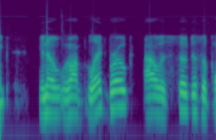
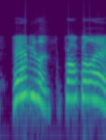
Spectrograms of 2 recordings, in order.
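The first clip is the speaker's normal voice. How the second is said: put-on laughing yell, much higher; 11 semitones higher than usual. Recounting calling for an ambulance after breaking a leg, retelling a laughing yell. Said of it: "I'm laughing and yelling".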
